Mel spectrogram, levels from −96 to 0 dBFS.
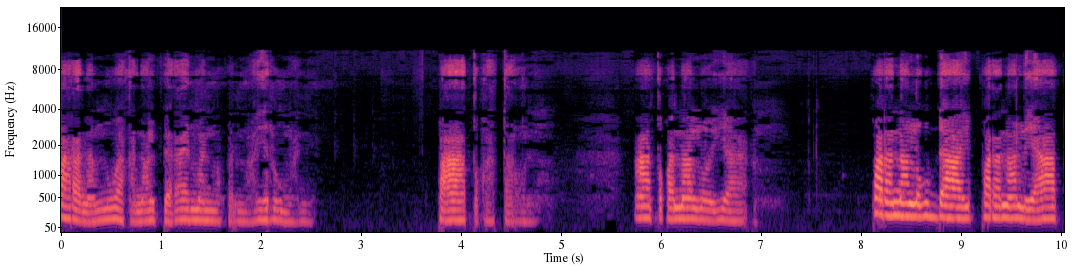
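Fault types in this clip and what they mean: HE-AAC compression: gritty, lispy s sounds and synthetic-sounding treble ending near 11.1 kHz, likely from band replication at heavy compression, consistent with about 12 kbps.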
